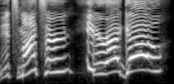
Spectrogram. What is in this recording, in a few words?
chant; may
